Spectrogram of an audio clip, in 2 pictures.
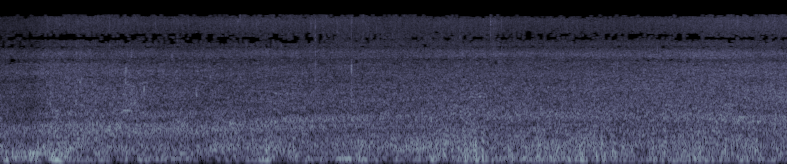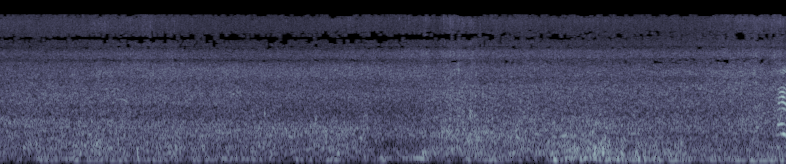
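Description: Ocean surf rolling onto the beach at Myrtle Beach, a continuous broad wash of breaking waves, steady and fairly loud with slight swells, no voices.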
